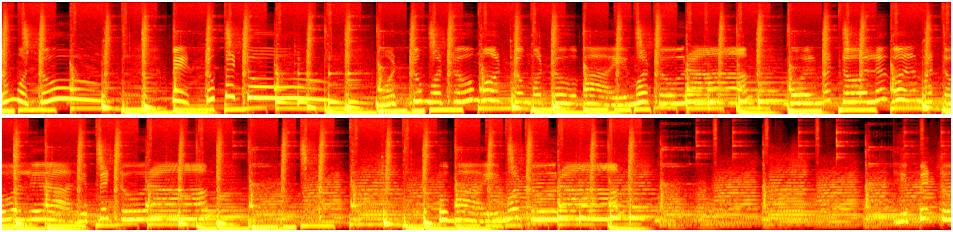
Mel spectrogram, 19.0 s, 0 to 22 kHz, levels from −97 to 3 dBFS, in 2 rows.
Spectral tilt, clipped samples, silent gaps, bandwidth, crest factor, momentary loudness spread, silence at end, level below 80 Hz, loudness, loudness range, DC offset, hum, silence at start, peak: -5 dB/octave; under 0.1%; none; over 20 kHz; 16 dB; 9 LU; 0 s; -26 dBFS; -18 LUFS; 3 LU; under 0.1%; none; 0 s; 0 dBFS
